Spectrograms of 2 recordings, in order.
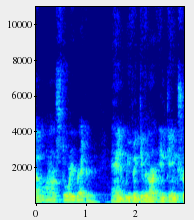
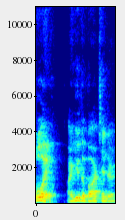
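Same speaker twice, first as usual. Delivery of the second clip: put-on drunken shouting, higher and louder; 4 semitones higher, 7 dB louder than usual. A narrator voices a drunken dwarf calling out about the bartender, shouting. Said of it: "The dwarf shouts".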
